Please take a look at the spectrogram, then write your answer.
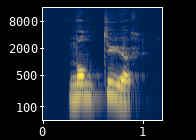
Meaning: a setting, bezel, frame etc. onto/into which an object is mounted
- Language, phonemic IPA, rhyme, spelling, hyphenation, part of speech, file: Dutch, /mɔnˈtyːr/, -yːr, montuur, mon‧tuur, noun, Nl-montuur.ogg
